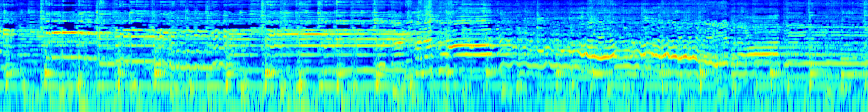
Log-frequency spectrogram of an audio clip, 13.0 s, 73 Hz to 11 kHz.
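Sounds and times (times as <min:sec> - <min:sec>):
rhythmic accompaniment: 0:00.0 - 0:13.0
stringed instrument melody: 0:00.0 - 0:13.0.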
